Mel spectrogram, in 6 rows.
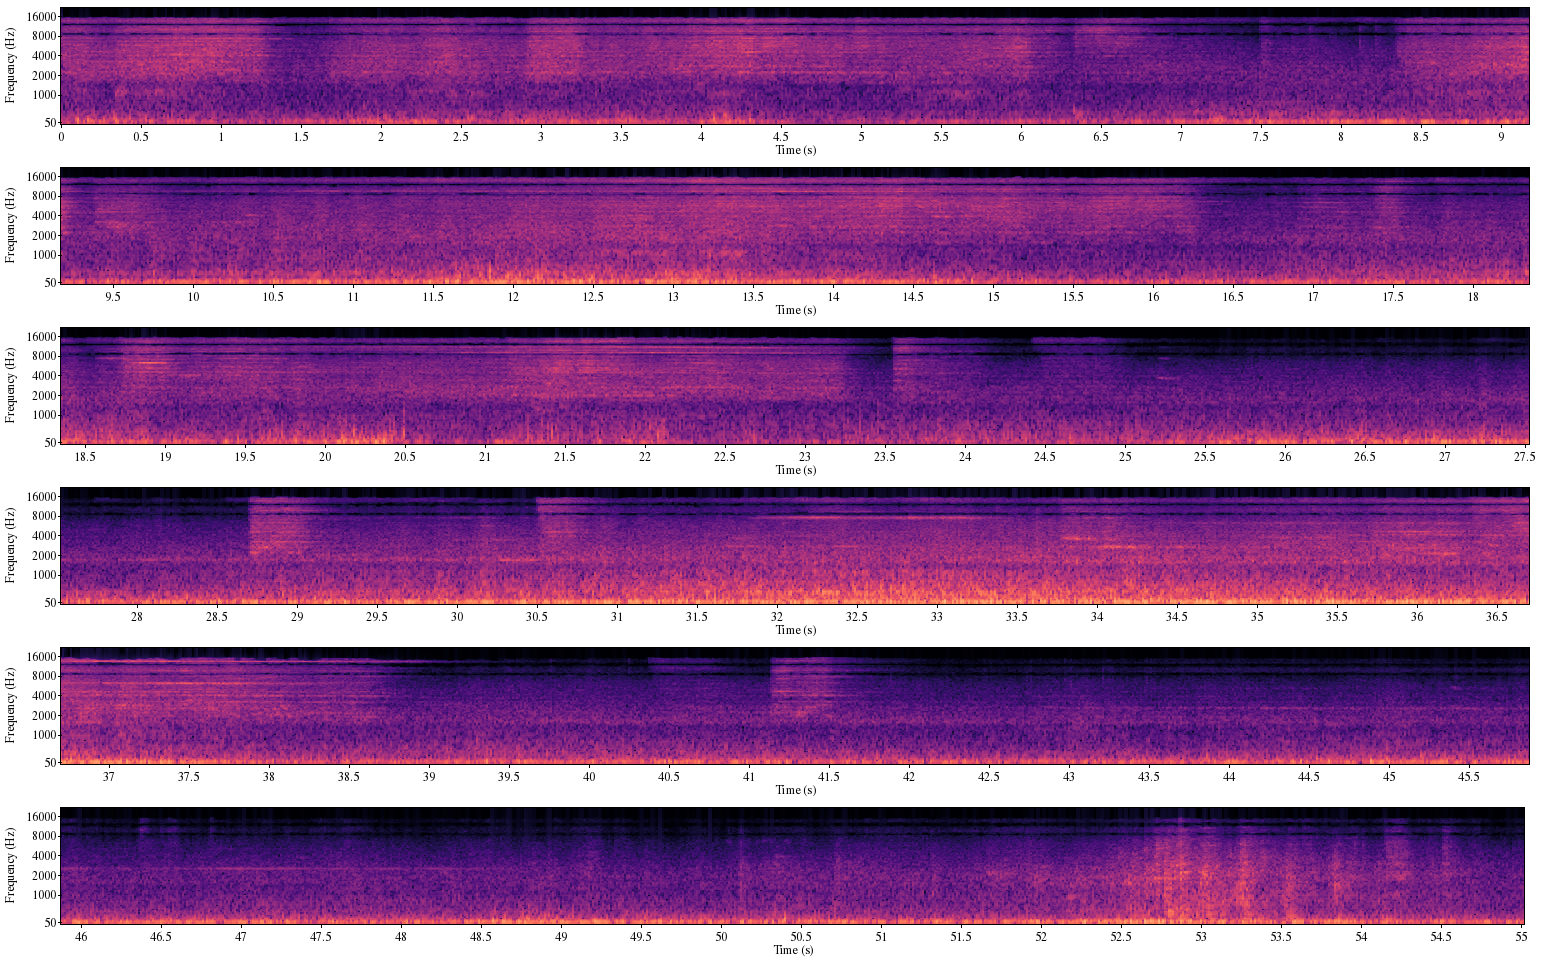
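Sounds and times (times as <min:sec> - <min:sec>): freight train wheels rumbling: 0:00.0 - 0:55.0
high wheel squeals: 0:18.6 - 0:23.9, 0:31.7 - 0:39.2, 0:41.1 - 0:41.8, 0:43.6 - 0:48.6.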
